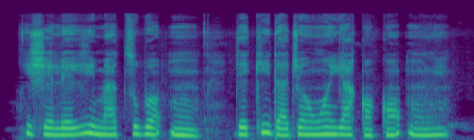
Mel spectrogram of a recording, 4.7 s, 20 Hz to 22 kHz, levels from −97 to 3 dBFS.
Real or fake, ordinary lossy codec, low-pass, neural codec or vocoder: real; none; 14.4 kHz; none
